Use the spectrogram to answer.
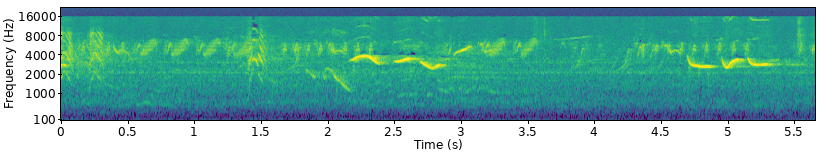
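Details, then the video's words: Marshall's iora singing in Shekhawati, Rajasthan, India, in April: short clear whistled phrases with slurred up-and-down notes, two bursts about two and a half seconds apart, over steady background hiss and faint distant chirps. "Most rare bird's song on YouTube Marshall's iora"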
